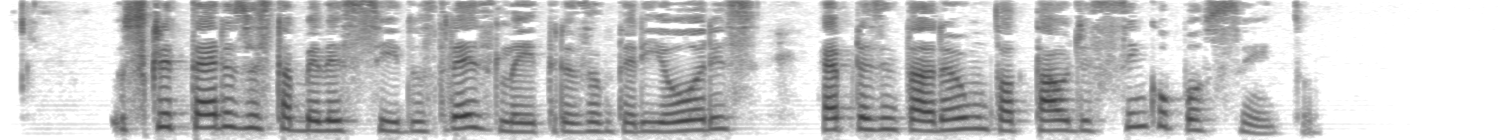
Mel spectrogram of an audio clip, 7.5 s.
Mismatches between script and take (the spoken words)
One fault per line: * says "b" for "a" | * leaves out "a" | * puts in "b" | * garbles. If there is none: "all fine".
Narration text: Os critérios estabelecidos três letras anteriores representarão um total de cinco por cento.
all fine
